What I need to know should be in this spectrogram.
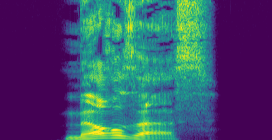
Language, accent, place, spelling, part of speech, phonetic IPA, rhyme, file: German, Germany, Berlin, Mörsers, noun, [ˈmœʁzɐs], -œʁzɐs, De-Mörsers.ogg
- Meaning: genitive singular of Mörser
